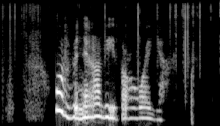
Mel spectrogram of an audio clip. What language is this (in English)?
Kabyle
